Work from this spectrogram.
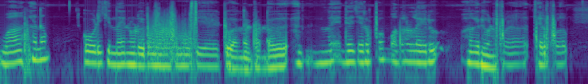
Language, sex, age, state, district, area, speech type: Malayalam, male, 60+, Kerala, Idukki, rural, spontaneous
